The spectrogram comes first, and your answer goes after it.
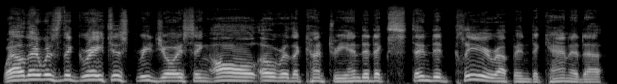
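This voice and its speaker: A man reading a children's story aloud in an expressive, measured storytelling manner. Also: fairly high pitch, no echo, studio quality. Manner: measured storytelling with acted dialogue. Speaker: audiobook reader.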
